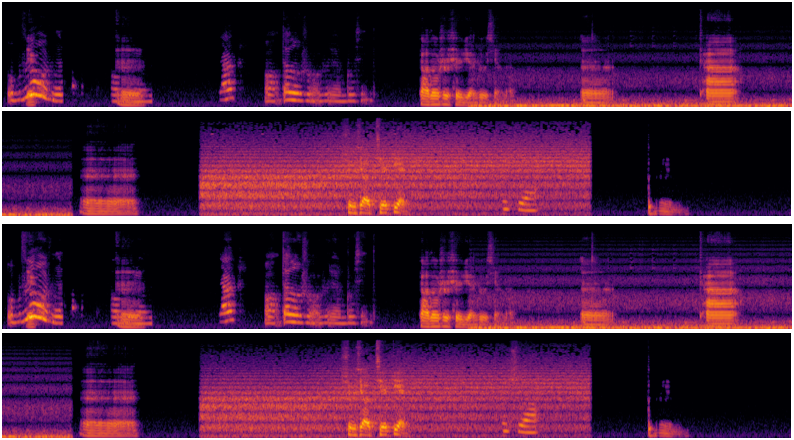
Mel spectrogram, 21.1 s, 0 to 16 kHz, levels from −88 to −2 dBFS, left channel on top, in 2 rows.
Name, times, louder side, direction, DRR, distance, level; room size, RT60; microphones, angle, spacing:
voice 1, 0.1-0.8 1.5-2.0 2.9-3.1 3.5-4.9 7.7-8.0 17.2-17.7, right 2 dB, 70° right, 1.9 m, -29 dB
voice 2, 1.5-1.9 5.6-6.9 7.7-8.2 9.3-9.9 11.6-12.4 15.1-16.0 19.2-19.7, right 1 dB, 15° right, 5.7 m, -27 dB
sound 1, 6.2-11.5, equal, 45° right, 6.6 m, -32 dB
sound 2, 13.2-18.4, left 3 dB, 15° left, 6.1 m, -31 dB
head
